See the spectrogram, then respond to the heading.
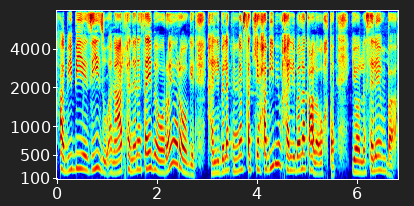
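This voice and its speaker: A woman playing a hurried caring mother. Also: on the high side, no echo, close to an everyday voice.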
